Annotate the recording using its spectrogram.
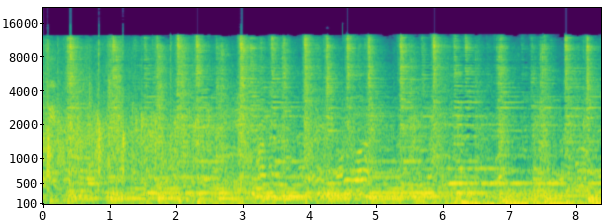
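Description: Live folk band playing a zamba: acoustic guitar with electric bass, electric guitar and drums, the percussion marking a steady beat of sharp hits.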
